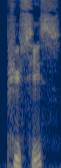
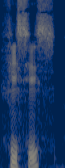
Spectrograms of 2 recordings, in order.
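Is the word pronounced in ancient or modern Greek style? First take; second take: ancient; modern. First: It is pronounced the ancient Greek way. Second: It is pronounced the modern Greek way. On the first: "The word for nature in ancient Greek is physis" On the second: "Modern Greeks pronounce this physis"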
